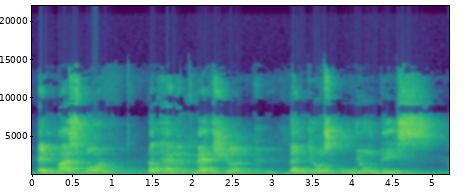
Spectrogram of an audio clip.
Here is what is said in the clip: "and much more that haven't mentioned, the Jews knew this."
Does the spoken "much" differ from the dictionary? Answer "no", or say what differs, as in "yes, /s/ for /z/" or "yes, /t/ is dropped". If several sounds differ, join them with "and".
yes, /s/ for /tʃ/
